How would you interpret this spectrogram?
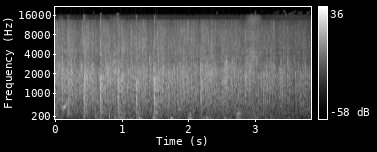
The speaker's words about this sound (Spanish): Os voy a dar un aplauso a todos también. Bienvenidos.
